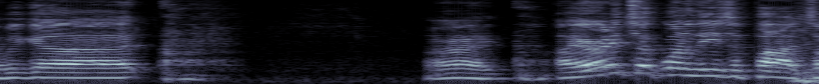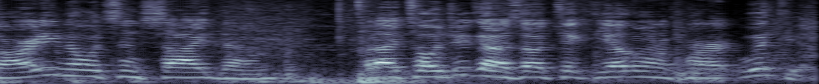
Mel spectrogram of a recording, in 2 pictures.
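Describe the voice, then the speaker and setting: A middle-aged man with a Massachusetts accent, chatting in a rambling, upbeat way while taking apart scrap in a shed at night. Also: a little high. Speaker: scrapping video host. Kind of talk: casual hands-on narration. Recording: distant mic, faint noise.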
